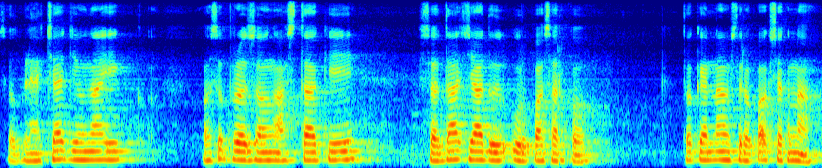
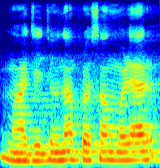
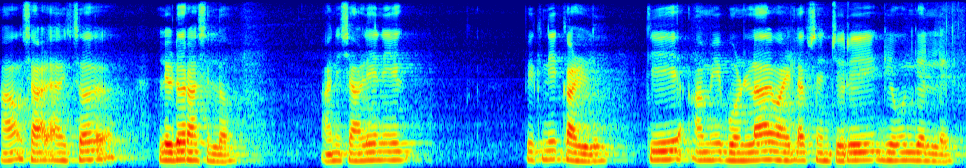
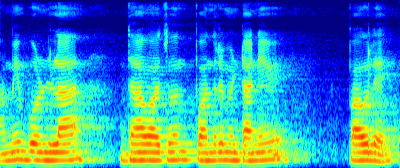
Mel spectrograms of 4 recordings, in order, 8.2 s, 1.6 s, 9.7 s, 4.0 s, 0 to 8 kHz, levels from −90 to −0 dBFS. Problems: none marked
